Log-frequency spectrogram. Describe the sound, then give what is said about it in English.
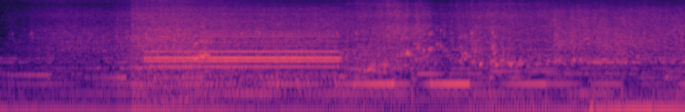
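A car roars and speeds off as the driver pulls out in front of another car and speeds back in the opposite direction, a loud, continuous engine rush lasting several seconds, with sustained tonal notes like horns layered over it and no talking. “As another car is about to pull around her, she suddenly drives out in front of it and speeds back in the opposite direction.”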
